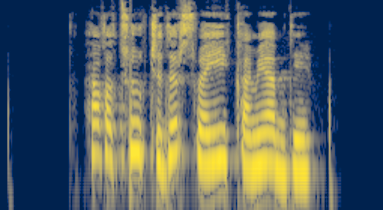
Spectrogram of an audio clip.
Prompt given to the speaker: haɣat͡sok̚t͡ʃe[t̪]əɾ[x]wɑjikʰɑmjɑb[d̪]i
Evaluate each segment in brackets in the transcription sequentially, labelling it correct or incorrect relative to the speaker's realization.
incorrect, incorrect, correct

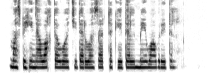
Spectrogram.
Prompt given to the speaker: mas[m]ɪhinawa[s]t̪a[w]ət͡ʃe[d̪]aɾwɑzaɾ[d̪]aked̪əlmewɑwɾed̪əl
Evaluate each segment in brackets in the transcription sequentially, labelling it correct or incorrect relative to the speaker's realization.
incorrect, incorrect, correct, correct, incorrect

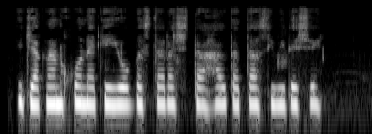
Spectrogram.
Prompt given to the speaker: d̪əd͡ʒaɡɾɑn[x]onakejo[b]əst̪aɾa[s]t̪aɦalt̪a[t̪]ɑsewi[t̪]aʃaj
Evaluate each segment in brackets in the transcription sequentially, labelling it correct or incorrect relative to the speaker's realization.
correct, correct, incorrect, correct, incorrect

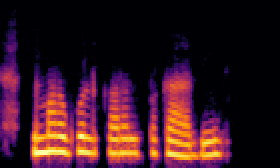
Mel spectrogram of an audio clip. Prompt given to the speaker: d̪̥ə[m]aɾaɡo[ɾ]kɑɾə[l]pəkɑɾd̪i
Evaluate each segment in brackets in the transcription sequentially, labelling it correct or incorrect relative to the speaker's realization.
correct, incorrect, correct

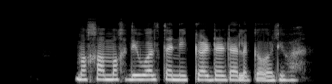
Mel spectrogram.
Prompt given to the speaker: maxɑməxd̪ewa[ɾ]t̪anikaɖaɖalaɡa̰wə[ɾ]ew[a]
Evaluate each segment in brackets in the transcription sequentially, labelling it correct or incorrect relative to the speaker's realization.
incorrect, incorrect, correct

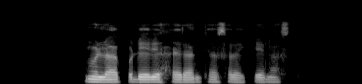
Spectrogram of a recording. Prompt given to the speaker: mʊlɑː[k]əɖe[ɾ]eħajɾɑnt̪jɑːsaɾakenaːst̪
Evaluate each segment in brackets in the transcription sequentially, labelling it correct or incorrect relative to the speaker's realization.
incorrect, correct

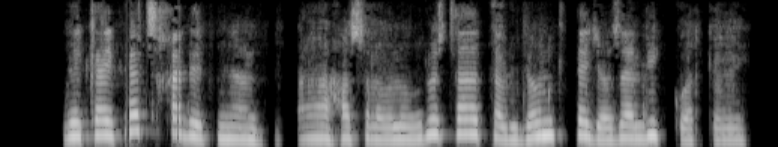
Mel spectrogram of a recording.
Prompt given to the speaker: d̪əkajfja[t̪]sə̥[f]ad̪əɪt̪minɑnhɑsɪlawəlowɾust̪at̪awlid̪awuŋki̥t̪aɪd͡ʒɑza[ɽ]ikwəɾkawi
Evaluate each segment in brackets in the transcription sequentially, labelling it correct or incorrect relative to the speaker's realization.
correct, incorrect, incorrect

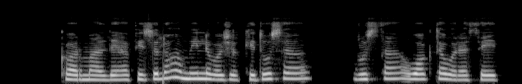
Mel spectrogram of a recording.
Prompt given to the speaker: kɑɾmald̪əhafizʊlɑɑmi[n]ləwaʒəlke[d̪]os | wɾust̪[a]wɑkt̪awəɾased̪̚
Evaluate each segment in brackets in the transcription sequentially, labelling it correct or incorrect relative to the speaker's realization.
correct, correct, correct

